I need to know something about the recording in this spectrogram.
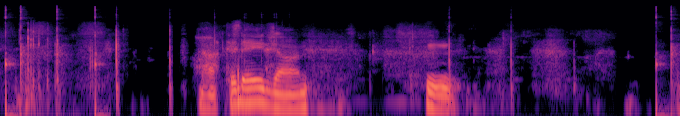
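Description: A table tennis ball clicks against a paddle and the table.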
